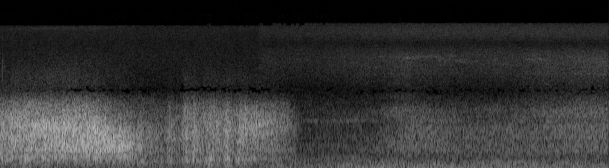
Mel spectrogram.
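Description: A car passing close overhead with a loud rumble of tyres and engine that fades away over the first three seconds. A lower steady vehicle noise remains.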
